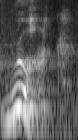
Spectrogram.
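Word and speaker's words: רוּחַ: It's pronounced ruach, and it's the Hebrew word for spirit or breath or wind.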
